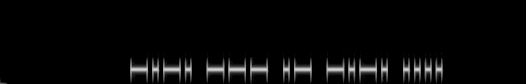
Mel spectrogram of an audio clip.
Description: Morse code, heard as a keyed tone, about 22 wpm, 700 Hz. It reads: COACH
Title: Five Letter Words - 22wpm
